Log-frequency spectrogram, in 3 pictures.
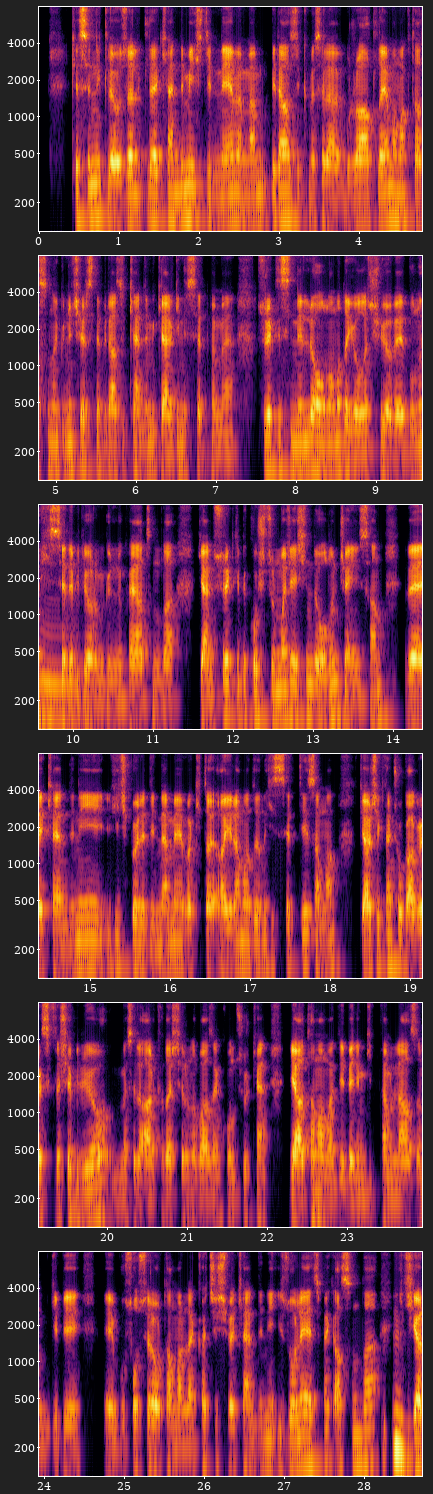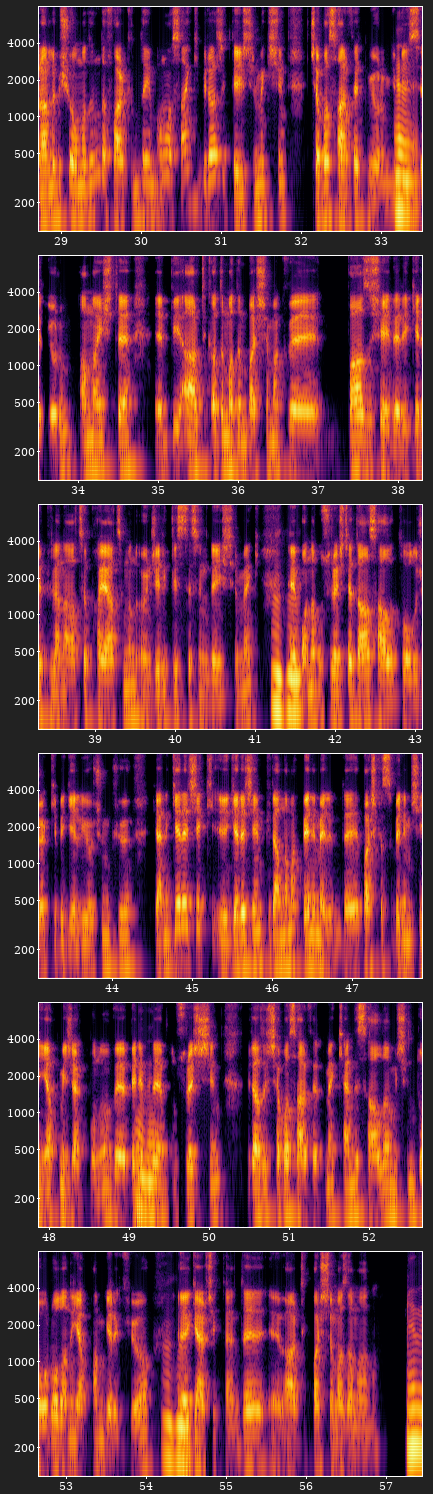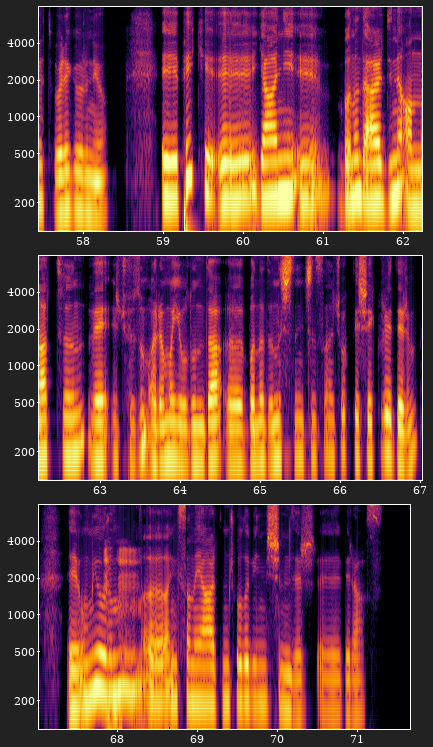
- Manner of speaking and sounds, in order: throat clearing; tapping
- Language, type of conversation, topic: Turkish, advice, Gün içinde rahatlamak için nasıl zaman ayırıp sakinleşebilir ve kısa molalar verebilirim?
